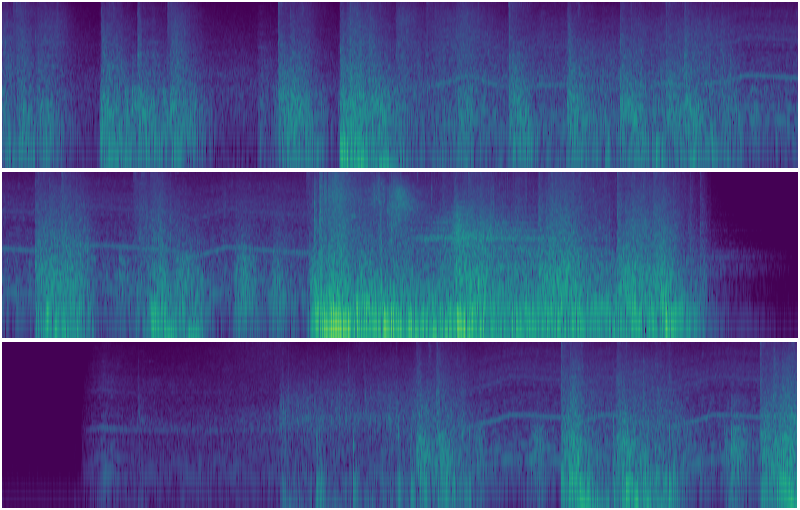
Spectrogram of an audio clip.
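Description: A small cart engine whines and revs as it climbs over rough ground.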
